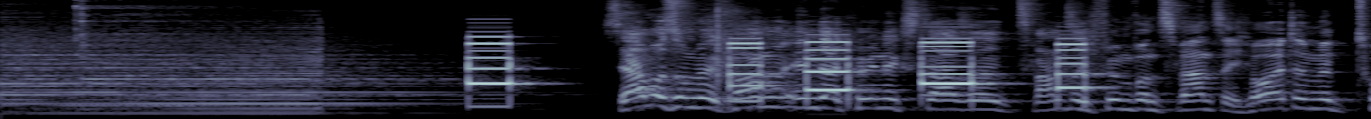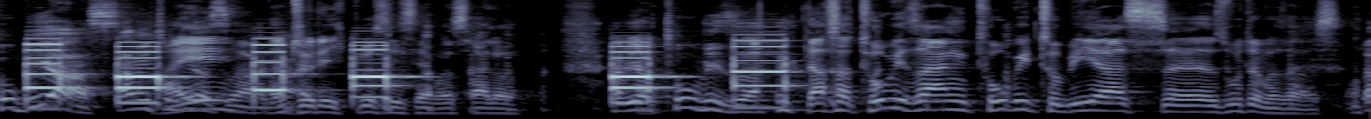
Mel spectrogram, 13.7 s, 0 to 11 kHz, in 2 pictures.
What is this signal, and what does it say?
DTMF, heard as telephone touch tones, dialled by hand, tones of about 190 ms. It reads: D 8305 5427 49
